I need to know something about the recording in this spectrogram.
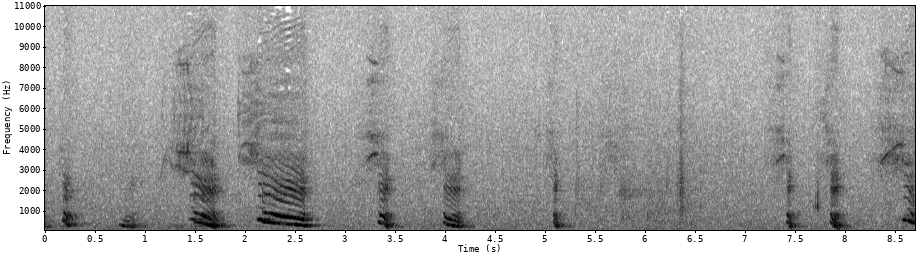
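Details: Loki, a blue-eyed Gerberian Shepsky, reacting strongly to an orange squeaky basketbone toy: a series of short, falling, whiny yelps in irregular bursts, some drawn into longer wavering cries, with quiet gaps between them.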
